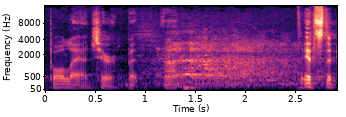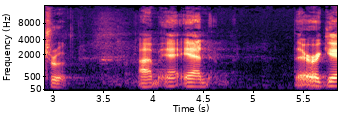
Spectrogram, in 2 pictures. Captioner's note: crowd laughing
